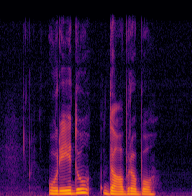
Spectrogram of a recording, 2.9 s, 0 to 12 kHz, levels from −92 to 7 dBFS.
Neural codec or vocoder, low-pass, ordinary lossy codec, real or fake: none; 10.8 kHz; none; real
